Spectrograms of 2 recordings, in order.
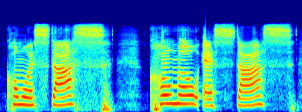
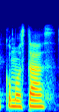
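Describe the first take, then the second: First: Slow, loud gringo "¿Cómo estás?" with a hard, hissed S on "estás"; mock the way a gringo says "¿Cómo estás?", dragging it out; hammed-up gringo accent, higher and louder, hitting the S in "estás"; gringo Spanish. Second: "¿Cómo estás?" said quickly and naturally, the S in "estás" soft and barely heard; relaxed native "¿Cómo estás?" with a quiet final S; easy native Spanish "¿Cómo estás?", S almost swallowed. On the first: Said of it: "como un gringo, you sound like that". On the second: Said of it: "the S is there. It's just quiet". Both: Shown as a demonstration.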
